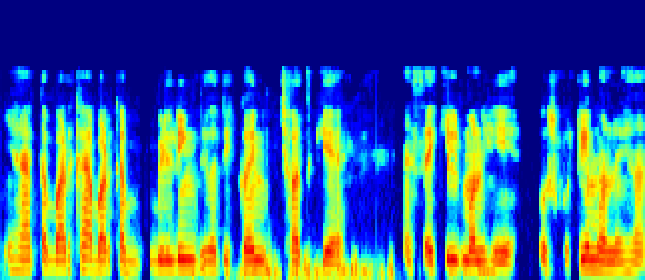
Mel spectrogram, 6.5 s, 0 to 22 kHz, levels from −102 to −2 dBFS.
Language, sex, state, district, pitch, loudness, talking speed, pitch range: Awadhi, male, Chhattisgarh, Balrampur, 155 Hz, -19 LUFS, 160 wpm, 150-160 Hz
